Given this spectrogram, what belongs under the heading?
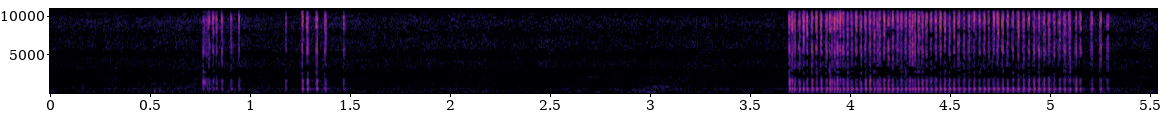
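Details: Small dog snoring: a loud, rough, rattling snore on a breath after quieter snuffles.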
